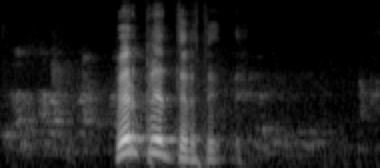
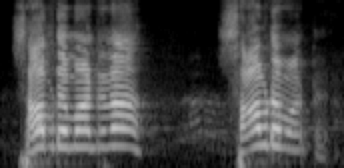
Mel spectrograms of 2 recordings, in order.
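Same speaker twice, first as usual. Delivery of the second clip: high-pitched mock obstinacy; hammed-up, defiant refusal; stubborn refusal; 9 semitones higher, 9 dB louder than usual. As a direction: play someone refusing out of pride. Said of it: "வைராக்கியம்".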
